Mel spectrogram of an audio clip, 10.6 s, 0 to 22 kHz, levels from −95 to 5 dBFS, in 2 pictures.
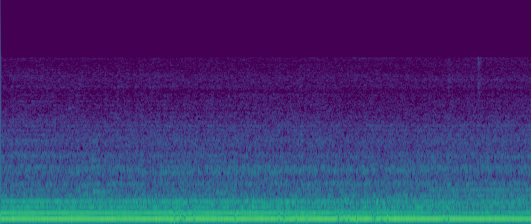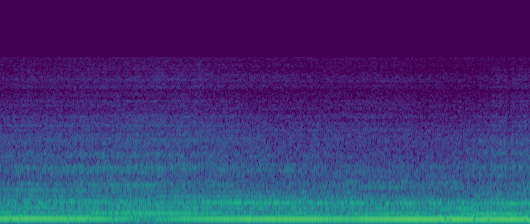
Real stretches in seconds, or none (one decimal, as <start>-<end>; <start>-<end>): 0.0-1.7; 6.8-9.7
